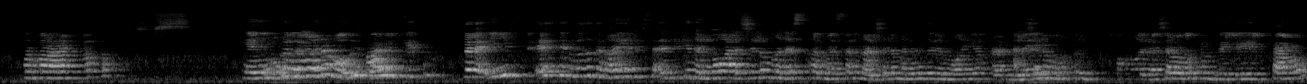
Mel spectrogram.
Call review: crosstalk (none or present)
present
